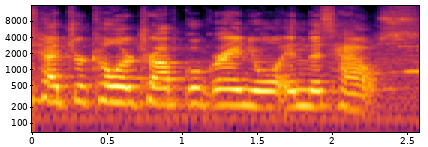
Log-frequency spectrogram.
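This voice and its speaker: A woman's animated, fairly high voice at a moderate pace, with ordinary pitch variation and music in the background. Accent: American. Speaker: aquarium livestreamer. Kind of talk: casual livestream chat.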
